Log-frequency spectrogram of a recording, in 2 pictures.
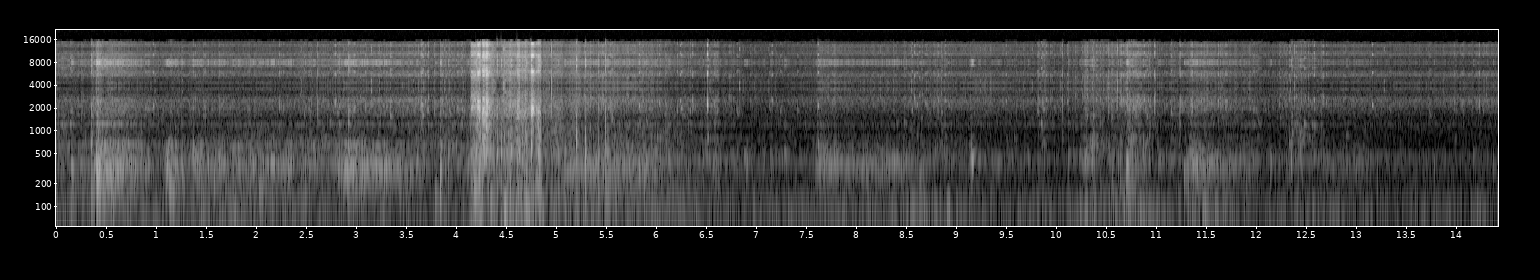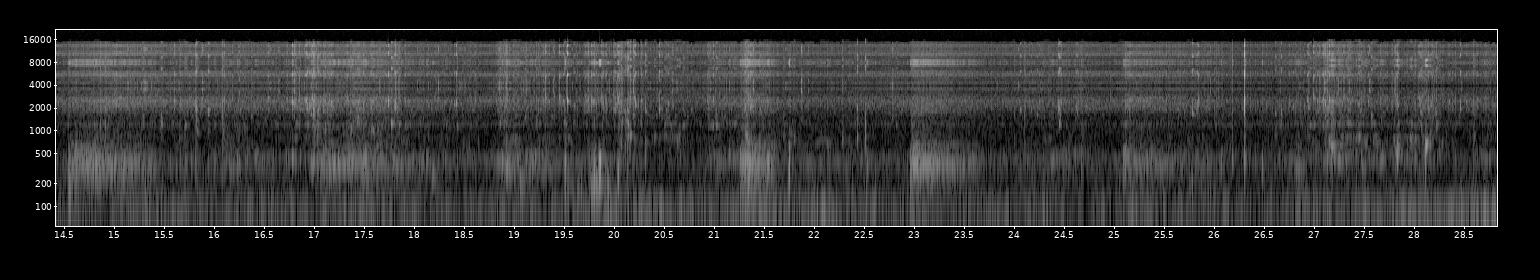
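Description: Muffled water sound heard by a camera underwater: gurgling and sloshing that swells every couple of seconds, with a louder rush of water about four seconds in.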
